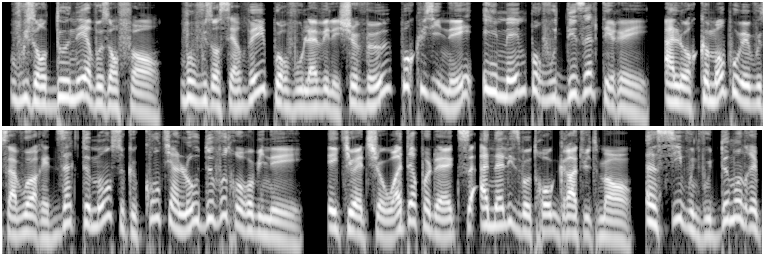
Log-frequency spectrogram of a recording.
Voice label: french male commercial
